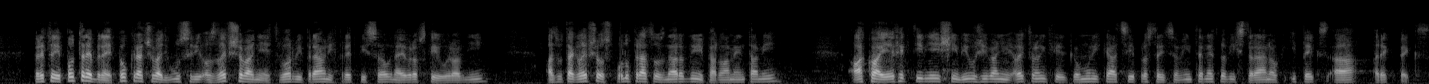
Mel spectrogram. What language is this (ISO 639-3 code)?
slk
